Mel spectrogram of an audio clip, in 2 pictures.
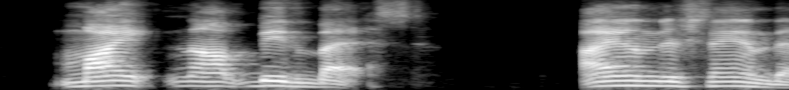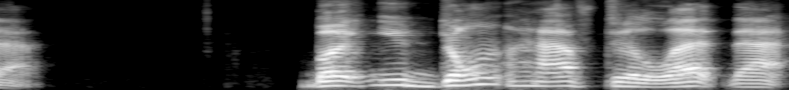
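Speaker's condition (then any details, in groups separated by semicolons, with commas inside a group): Traumatic brain injury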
